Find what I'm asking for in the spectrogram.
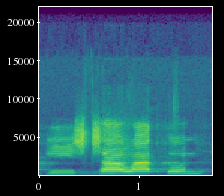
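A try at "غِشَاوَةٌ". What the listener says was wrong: Sanya panjang, sanya besar, gisya. Harus jelas baca mana panjang, mana pendek.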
